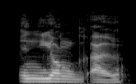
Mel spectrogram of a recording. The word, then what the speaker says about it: Nyong'o: Lupita Nyong'o.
